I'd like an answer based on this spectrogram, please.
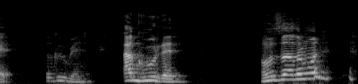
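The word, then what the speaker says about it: Aguerd: Agurd.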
